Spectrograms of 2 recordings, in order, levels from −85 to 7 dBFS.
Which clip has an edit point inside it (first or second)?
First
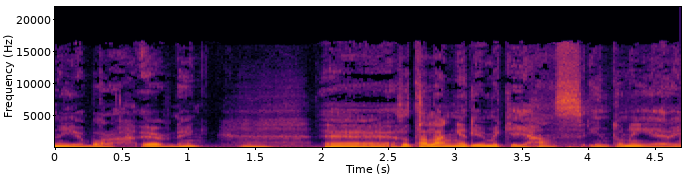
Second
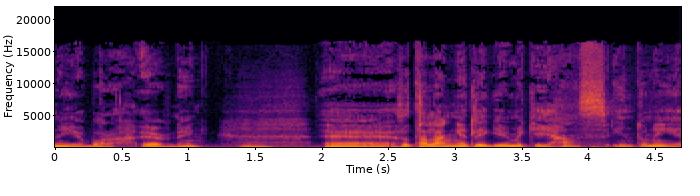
first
